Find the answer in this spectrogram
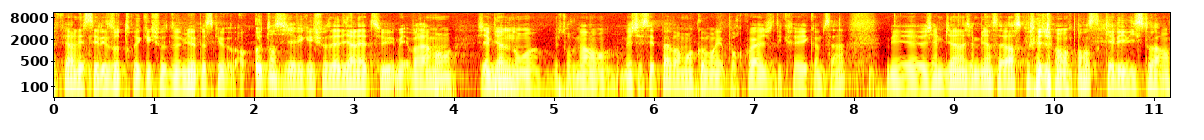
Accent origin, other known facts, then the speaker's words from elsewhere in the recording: Pays de la Loire, France; born there; En fait, on est né dans le Maine-et-Loire, dans le 49, donc c'est juste après le 48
